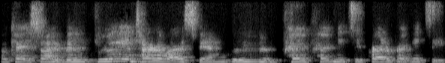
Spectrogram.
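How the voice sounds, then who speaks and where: Her intonation is monotone and flat. The woman's medium-pitched voice is somewhat breathy. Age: 60s. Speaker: college nutrition professor. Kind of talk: lecture.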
